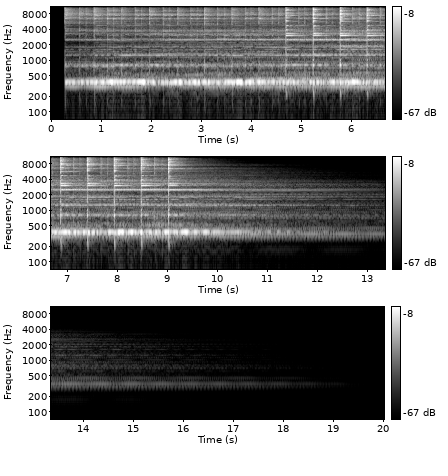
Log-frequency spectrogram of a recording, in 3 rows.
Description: Тарелки серии Custom обладают широким частотным диапазоном, теплым плотным звуком и выдающейся музыкальностью.
Masterwork 20 Custom Ride sample
Custom-Ride-20.mp3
